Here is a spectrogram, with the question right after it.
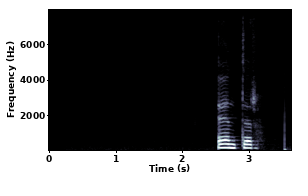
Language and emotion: Russian, neutral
